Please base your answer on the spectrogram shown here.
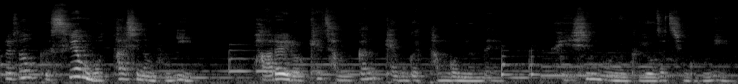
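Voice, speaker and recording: A woman telling scary stories, and she acts out the quoted lines in lively bursts. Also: lowish voice, moderate pace, echoey room, over music. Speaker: horror storyteller.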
